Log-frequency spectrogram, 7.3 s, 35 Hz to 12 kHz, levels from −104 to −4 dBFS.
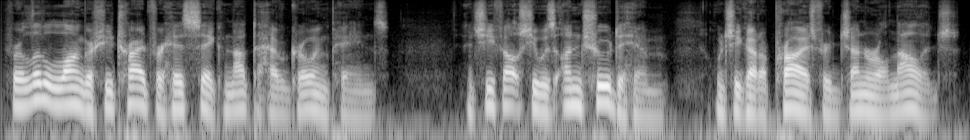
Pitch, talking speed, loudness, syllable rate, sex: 115 Hz, 245 wpm, -20 LUFS, 6.2 syllables/s, male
